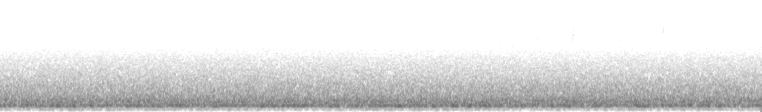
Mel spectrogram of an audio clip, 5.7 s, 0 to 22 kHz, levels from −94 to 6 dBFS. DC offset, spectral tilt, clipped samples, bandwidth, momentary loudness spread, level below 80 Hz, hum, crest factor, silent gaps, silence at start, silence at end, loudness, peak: under 0.1%; -9 dB/octave; under 0.1%; 5.4 kHz; 1 LU; under -90 dBFS; none; 12 dB; none; 0 s; 0 s; -45 LUFS; -30 dBFS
